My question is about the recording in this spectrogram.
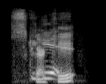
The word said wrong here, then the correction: Skagit: The G is pronounced as a G, so it's Skagit.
